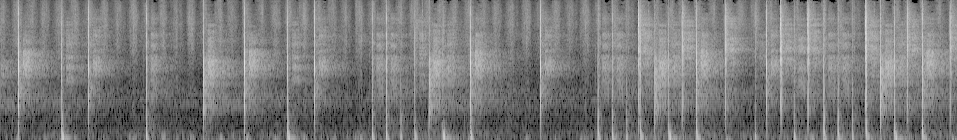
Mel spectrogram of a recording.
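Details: Sharp, irregular wooden chopping and tapping knocks, clustering faster toward the end, with faint musical tones underneath and no animal voice.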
